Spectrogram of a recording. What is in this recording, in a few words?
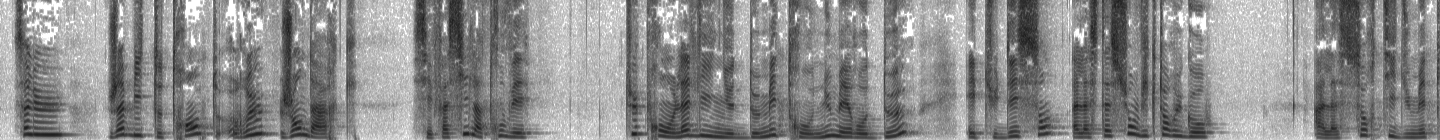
message vocal; BIENVENUE CHEZ MOI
